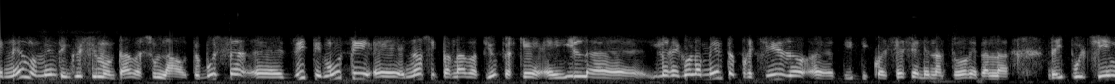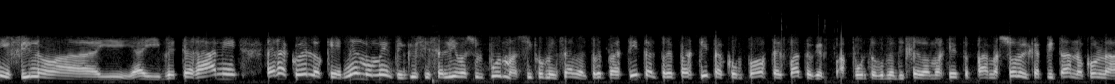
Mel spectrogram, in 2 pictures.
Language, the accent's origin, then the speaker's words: Italian; Padua, Veneto, Italy; E poi le faccio solo una velocissima considerazione da padovano, perché io di origine sono padovano.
